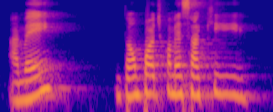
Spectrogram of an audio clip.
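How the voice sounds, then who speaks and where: A woman's voice: fairly high pitch, fairly even intonation, measured pace. A woman hosting a church gathering, chatting to the congregation with frequent tag questions. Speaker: church host. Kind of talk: church talk.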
